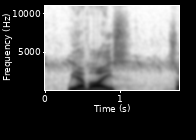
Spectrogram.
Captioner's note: chicks chirping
